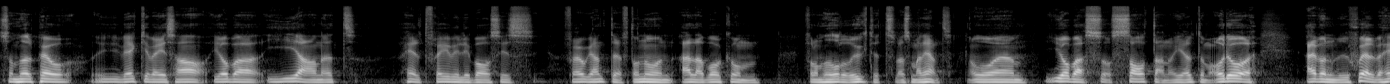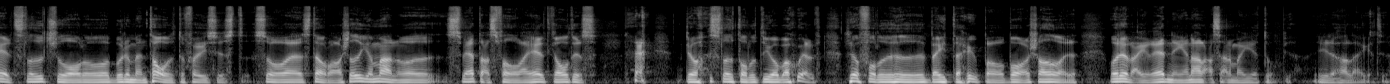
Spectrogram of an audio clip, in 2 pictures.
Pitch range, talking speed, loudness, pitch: 105-120 Hz, 185 wpm, -19 LUFS, 110 Hz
